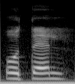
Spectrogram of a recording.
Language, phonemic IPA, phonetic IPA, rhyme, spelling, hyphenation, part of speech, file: Galician, /ɔˈtɛl/, [ɔˈt̪ɛɫ], -ɛl, hotel, ho‧tel, noun, Gl-hotel.ogg
- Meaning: hotel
